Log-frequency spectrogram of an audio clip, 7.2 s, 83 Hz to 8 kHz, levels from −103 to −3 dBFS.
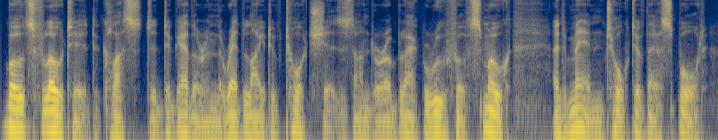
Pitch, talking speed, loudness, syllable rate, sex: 85 Hz, 190 wpm, -22 LUFS, 4.8 syllables/s, male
